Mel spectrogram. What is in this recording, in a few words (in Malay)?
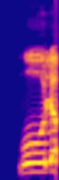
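"bulur", Malay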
